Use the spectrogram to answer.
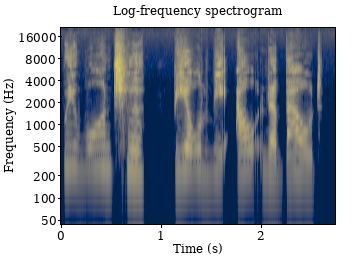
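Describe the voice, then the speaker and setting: A woman's voice: fairly high pitch, steady tone, normal speed, darkish tone, dry recording. Earnest woman podcast host, dry sound. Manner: earnest, repetitive "we want to" phrasing, acts out quotes. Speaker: podcast host, healthcare worker. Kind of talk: conversational interview.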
